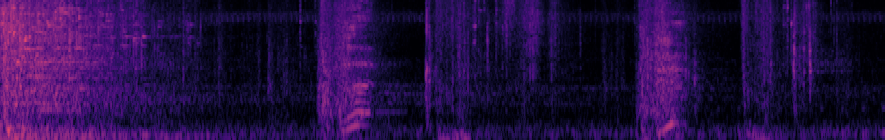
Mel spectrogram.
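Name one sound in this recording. A thrown axe strikes rock with a sharp metallic clang.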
